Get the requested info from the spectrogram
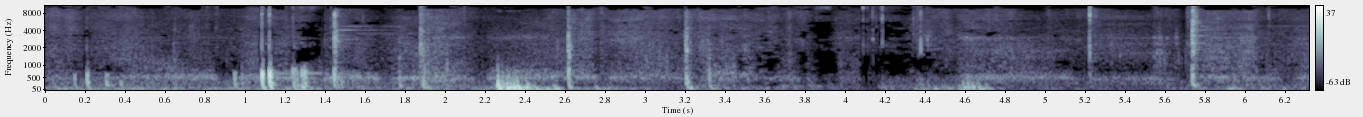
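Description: Footsteps scuffing and crunching on a steep dirt trail, mixed with clicks and knocks from a handheld phone camera being jostled during the climb. A few louder thumps come about a second in and just after two seconds.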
